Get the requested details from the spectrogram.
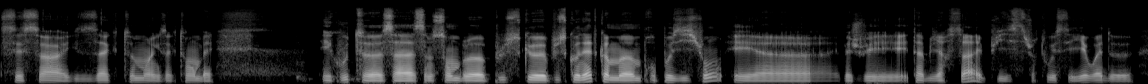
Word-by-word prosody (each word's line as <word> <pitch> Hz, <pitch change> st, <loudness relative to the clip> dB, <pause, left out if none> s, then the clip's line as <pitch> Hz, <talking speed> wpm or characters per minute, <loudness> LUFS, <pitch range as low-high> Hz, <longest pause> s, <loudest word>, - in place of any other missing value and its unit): C'est -, -, -3 dB
ça, 95 Hz, -3 st, +2 dB
exactement, 95 Hz, +3 st, -4 dB
exactement, 90 Hz, +3 st, -5 dB
beh 85 Hz, -2 st, -5 dB, 1.1 s
écoute, 100 Hz, +2 st, -3 dB
heu, 90 Hz, -1 st, +5 dB
ça 90 Hz, 0 st, +6 dB
ça 95 Hz, -, +2 dB
me -, -, -1 dB
semble, 100 Hz, 0 st, +1 dB
heu, 90 Hz, -1 st, +6 dB
plus 105 Hz, +3 st, -4 dB
que 105 Hz, -2 st, +5 dB
plus -, -, 0 dB
qu'honnête, -, -, +4 dB
comme, 100 Hz, -1 st, +3 dB
hem, 95 Hz, -1 st, +5 dB
proposition, 100 Hz, -, -2 dB
et 90 Hz, -2 st, -1 dB
heu, 85 Hz, -1 st, -1 dB, 0.2 s
et -, -, -18 dB
beh, 90 Hz, -, -4 dB
je -, -, -4 dB
vais 90 Hz, -1 st, -2 dB
établir 95 Hz, -2 st, -3 dB
ça, -, -, 0 dB
et -, -, 0 dB
puis 90 Hz, -2 st, -10 dB
surtout 75 Hz, -, -7 dB
essayer, 95 Hz, +4 st, -4 dB
ouais, 100 Hz, 0 st, -2 dB
de 85 Hz, -3 st, -8 dB
90 Hz, 170 wpm, -27 LUFS, 85-100 Hz, 1.1 s, ça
